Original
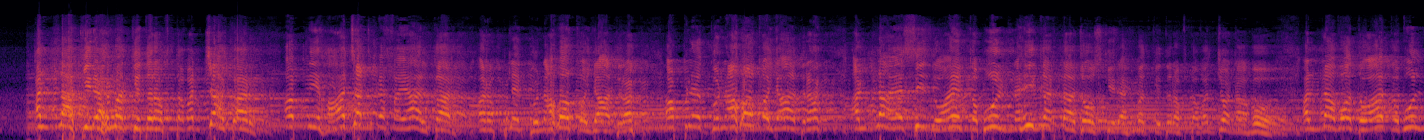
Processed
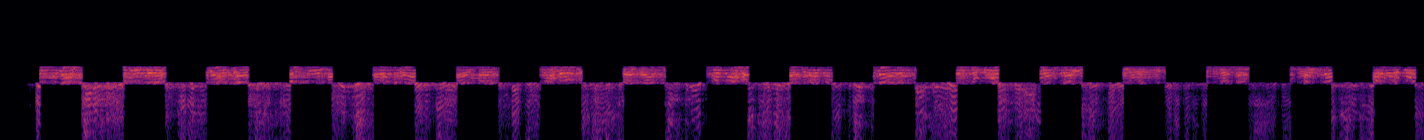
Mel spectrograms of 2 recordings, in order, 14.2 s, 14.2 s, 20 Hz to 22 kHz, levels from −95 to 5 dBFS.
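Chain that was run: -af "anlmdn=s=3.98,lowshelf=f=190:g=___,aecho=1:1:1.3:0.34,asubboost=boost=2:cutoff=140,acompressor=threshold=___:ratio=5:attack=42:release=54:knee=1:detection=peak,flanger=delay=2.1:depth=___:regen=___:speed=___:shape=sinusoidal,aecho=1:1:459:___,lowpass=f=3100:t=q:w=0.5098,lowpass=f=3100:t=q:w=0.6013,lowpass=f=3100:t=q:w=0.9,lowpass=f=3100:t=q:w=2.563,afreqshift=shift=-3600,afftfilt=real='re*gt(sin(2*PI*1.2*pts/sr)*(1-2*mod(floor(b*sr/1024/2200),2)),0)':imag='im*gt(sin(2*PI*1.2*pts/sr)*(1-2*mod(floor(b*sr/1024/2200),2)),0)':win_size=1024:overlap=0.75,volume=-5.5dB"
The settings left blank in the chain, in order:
3.5, -28dB, 5.3, 68, 1, 0.562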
